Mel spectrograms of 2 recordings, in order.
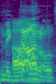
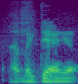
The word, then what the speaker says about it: McDaniel: Well, McDaniel didn't want to accept the award because you called his name wrong. You said McDonald, so he didn't want to accept the award anyways. It's good that you switched it. Oh, okay. Whatever. McDaniel, and then look, the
